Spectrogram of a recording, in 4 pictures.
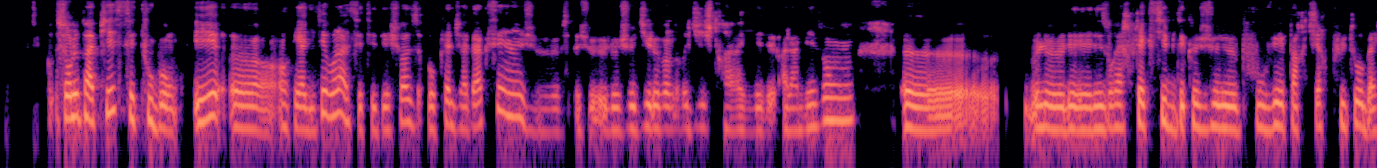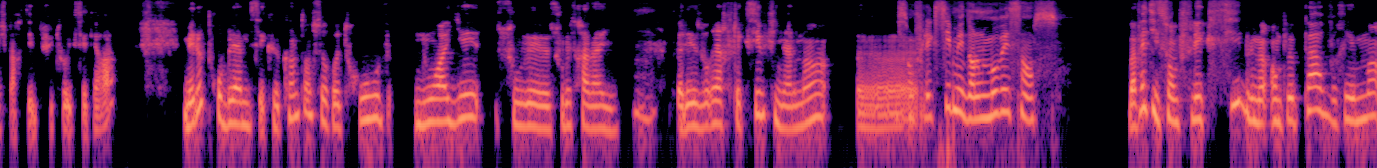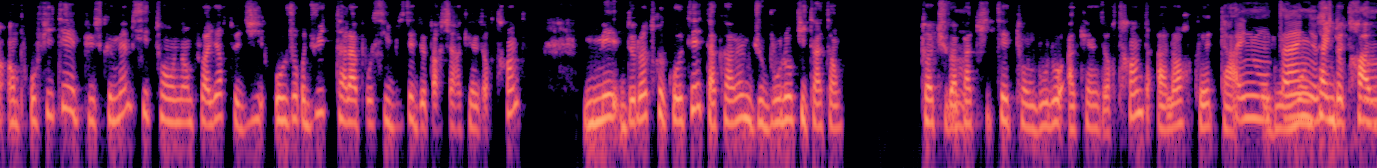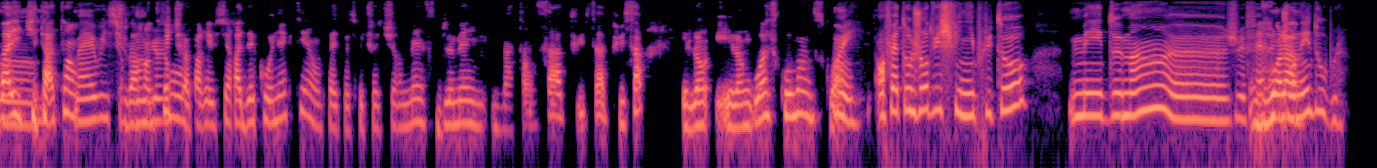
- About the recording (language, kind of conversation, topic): French, podcast, Comment trouves-tu le bon équilibre entre le travail et ta santé ?
- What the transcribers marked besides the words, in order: stressed: "noyé"; stressed: "travail"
